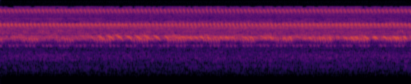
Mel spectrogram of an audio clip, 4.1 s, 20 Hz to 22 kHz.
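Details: Crickets, including bell crickets, chorus in Narita, Chiba, Japan, recorded on a TASCAM portable recorder: dense, overlapping high-pitched trills and pulsed chirps about 158 per minute, over a steady shimmering insect drone.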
